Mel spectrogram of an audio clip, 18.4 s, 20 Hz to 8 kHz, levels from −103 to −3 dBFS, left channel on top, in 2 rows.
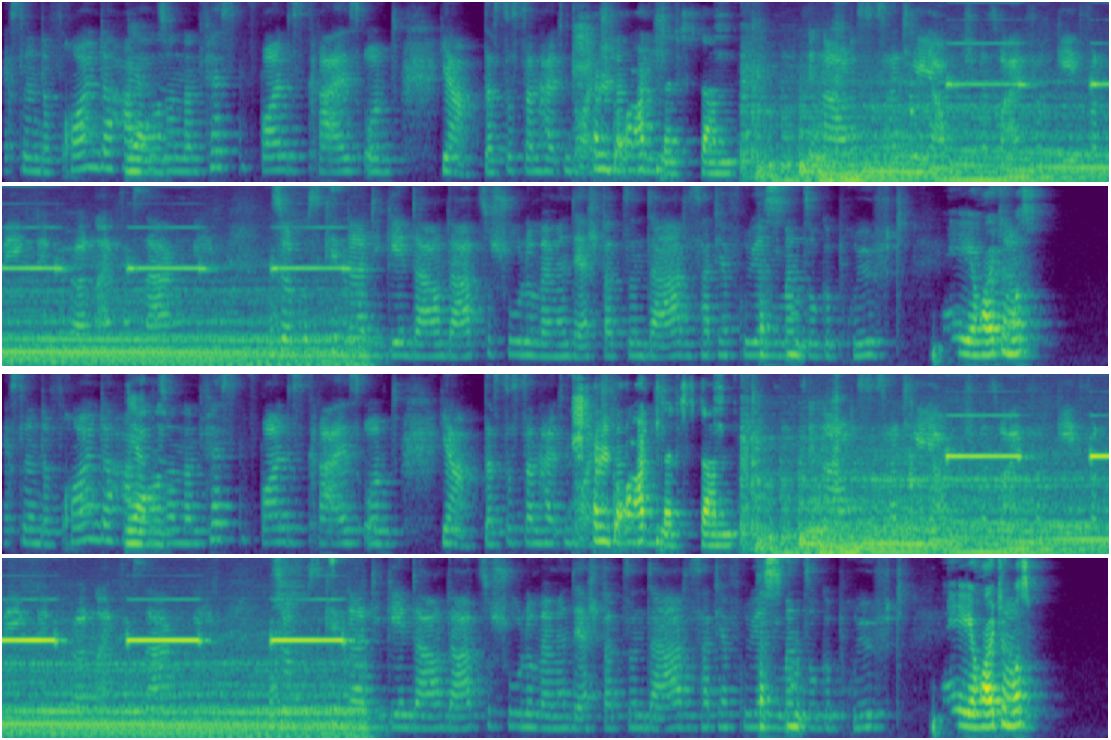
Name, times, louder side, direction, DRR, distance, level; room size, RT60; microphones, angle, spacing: voice 1, 0.0-5.5 6.7-16.6 16.9-17.0 17.5-17.8, equal, 5° left, 1 dB, 1.2 m, -36 dB
voice 2, 1.0-1.3 4.7-6.1 6.7-6.9 11.4-11.5 15.5-15.9 17.1-17.8, right 5 dB, 80° right, 11 dB, 0.5 m, -23 dB
Motor vehicle (road) / Engine, 6.1-12.3, right 7 dB, 40° right, 0.9 m, -21 dB
8.6 x 3.3 x 5.3 m, 0.40 s
head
